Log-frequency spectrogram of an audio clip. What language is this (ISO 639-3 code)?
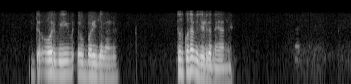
doi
